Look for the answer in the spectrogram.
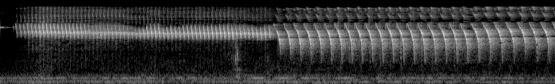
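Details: Canary singing in a fast, tight style as a lure for beginner canaries learning rolling song: a sustained high buzzy tone for over two seconds, then a fast, evenly pulsed trill.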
